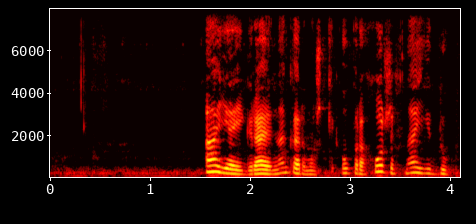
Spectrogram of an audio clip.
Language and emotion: Russian, positive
